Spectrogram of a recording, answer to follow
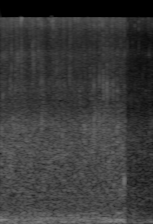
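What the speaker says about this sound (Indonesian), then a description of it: "beberapa daerah di Lampung mulai diguyur hujan" Steady rain falls, a dense even hiss of drops striking a surface, loud and continuous before easing abruptly near the end.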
